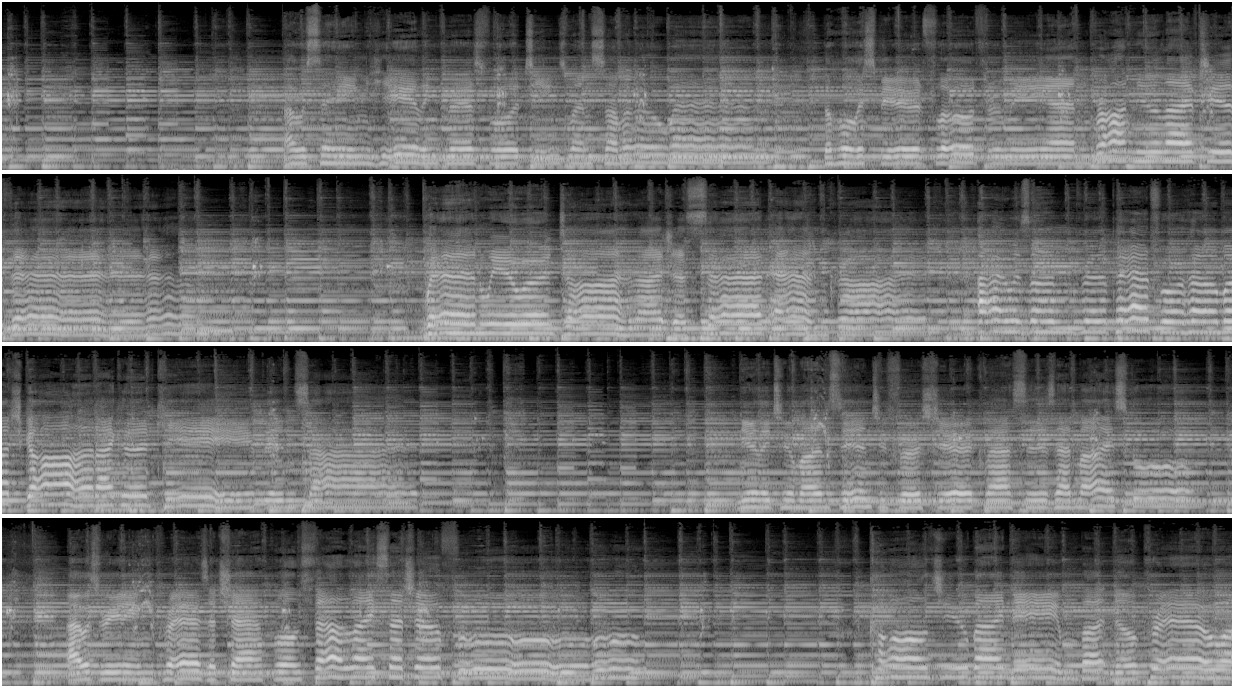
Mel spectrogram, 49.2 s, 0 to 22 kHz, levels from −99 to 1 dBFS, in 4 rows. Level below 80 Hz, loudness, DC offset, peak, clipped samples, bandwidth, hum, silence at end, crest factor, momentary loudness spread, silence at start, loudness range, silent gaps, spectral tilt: -52 dBFS; -24 LUFS; under 0.1%; -4 dBFS; under 0.1%; 19.5 kHz; none; 0 s; 18 dB; 9 LU; 0 s; 5 LU; none; -5.5 dB/octave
